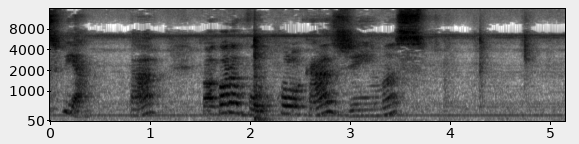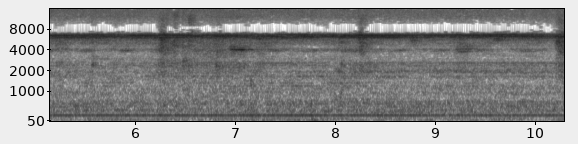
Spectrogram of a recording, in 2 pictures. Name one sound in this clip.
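A whisk clinks against a bowl.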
